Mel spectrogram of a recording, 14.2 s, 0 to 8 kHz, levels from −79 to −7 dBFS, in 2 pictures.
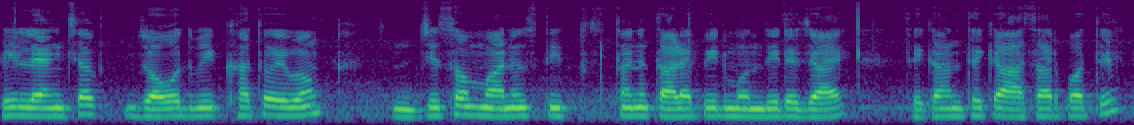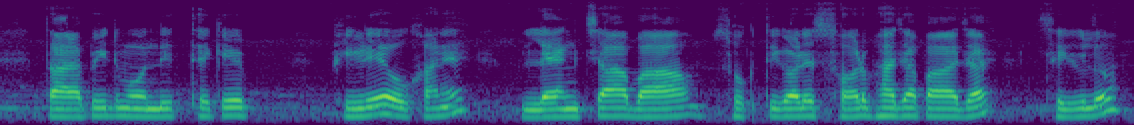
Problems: constant background noise, continuous background conversations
